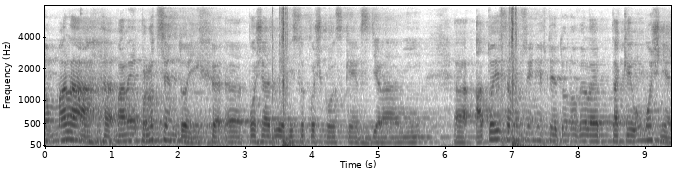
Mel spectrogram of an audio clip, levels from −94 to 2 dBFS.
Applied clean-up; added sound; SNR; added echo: none; Slam; 9 dB; reverberation time 1.5 s.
